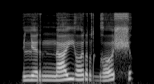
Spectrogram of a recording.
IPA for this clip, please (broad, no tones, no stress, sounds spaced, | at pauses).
lʲ a r nː a j ʌ r ɡ ʌ ʃ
